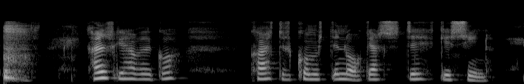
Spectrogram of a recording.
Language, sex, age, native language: Icelandic, male, 18-19, Polish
